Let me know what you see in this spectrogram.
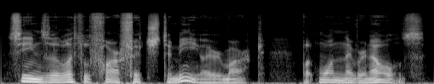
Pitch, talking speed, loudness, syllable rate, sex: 100 Hz, 180 wpm, -17 LUFS, 5.0 syllables/s, male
